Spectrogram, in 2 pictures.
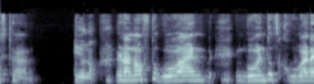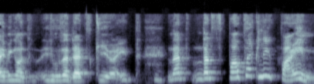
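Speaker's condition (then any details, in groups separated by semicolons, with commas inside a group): Cerebral palsy; present from birth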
